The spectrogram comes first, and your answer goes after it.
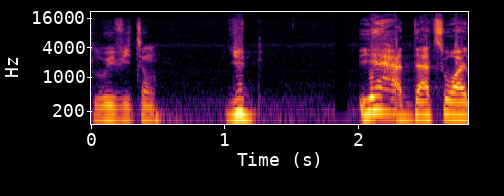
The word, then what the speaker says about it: Louis Vuitton: No, I don't pronounce the U. It's Louis Vuitton.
